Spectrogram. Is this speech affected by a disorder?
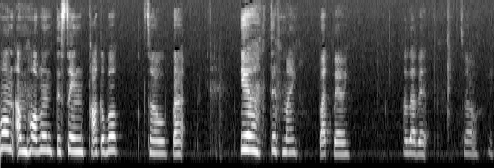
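Yes: speech impairment.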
